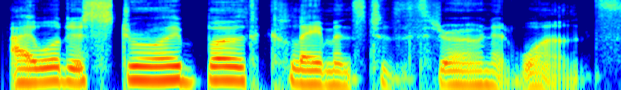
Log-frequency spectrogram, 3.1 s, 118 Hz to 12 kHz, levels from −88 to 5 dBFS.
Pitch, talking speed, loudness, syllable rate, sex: 180 Hz, 195 wpm, -18 LUFS, 4.4 syllables/s, female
